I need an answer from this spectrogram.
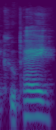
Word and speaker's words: coupe: Ah, my fun fact is that there's a type of vehicle called a coupe and or a coupe, depending on how you pronounce it.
